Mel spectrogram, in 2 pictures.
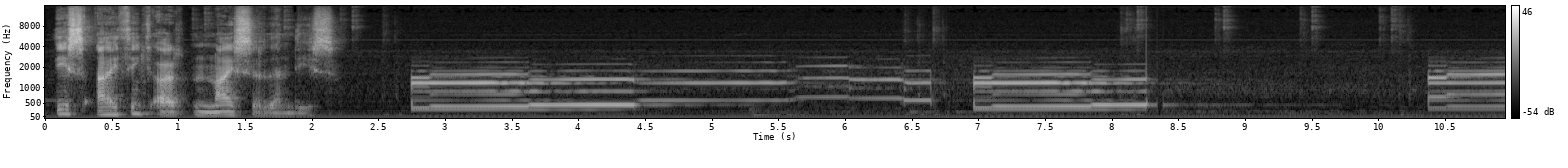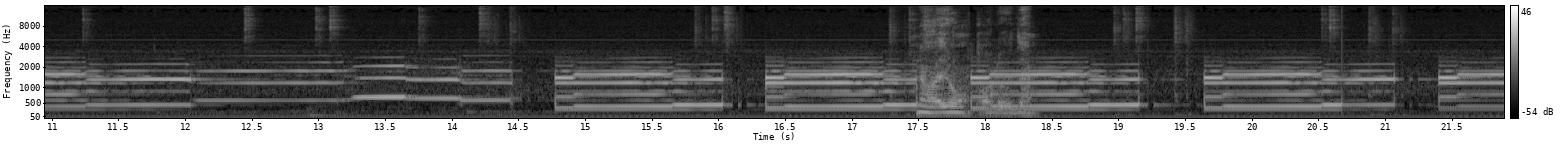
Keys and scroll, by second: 2.5 space, 6.4 space, 8.0 space, 10.1 space, 14.2 space, 15.8 space, 17.3 space, 18.9 space, 20.9 space.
